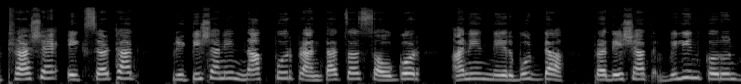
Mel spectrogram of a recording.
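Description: Throughout the speech, the treble has a synthetic, metallic sheen, with s sounds coming out gritty and lispy, and nothing is present above 14.9 kHz. This is likely HE-AAC compression, at a damage level consistent with a bitrate around 20 kbps. The codec keeps only the lower spectrum and regenerates the top by copying lower bands upward under a coarse envelope, so the upper harmonics no longer line up with the real ones.

At 5.18 s and again at 5.93 s, a brief hiss leads into a sharp attack, spreading about 14 ms and 17 ms before it respectively, and the onset sounds softened. This is pre-echo. Each attack sits late in a transform block, and the quantisation noise scaled for the loud part gets spread across the whole block, filling the quiet stretch just ahead of the transient.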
